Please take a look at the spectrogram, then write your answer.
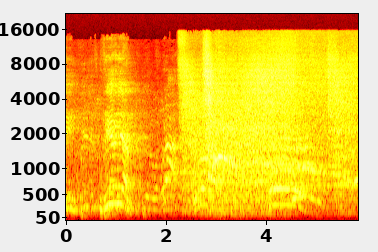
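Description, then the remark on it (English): At an election night party, as the election is called with 75.01% for Putin on a big screen, loud voices shout over a murmur, then a pro-Putin crowd bursts into a sustained, roaring cheer with sharp whistles cutting through as silver confetti flies, the noise staying loud and steady to the end. “You're listening to the crowd, which apparently is pretty pro-Putin, going crazy here.”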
